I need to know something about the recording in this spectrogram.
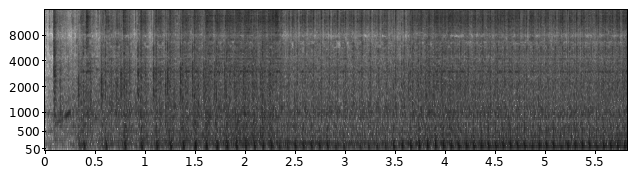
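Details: Briggs and Stratton small single-cylinder engine after fuel diaphragm repair fixed a no-run: catches and settles into a steady, even firing beat, starting and running smoothly.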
